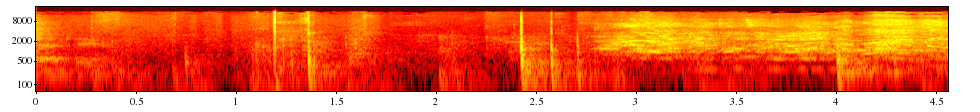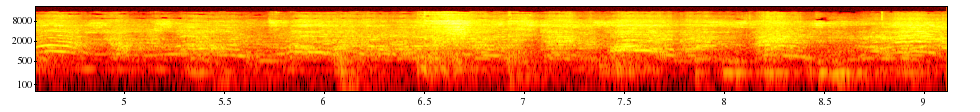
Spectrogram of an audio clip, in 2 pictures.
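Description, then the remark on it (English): A live concert crowd cheers and screams in a dense, sustained roar that swells after a few sharp thumps early on, many voices overlapping loudly until the end. “We got the crowd lit, hell yeah.”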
